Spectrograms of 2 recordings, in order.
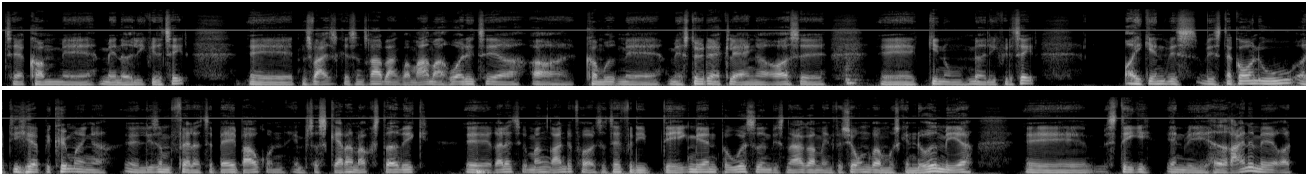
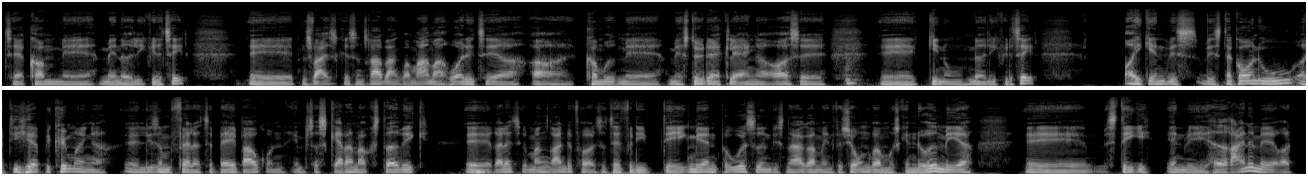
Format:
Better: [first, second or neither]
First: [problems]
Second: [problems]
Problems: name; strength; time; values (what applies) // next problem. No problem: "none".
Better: second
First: high-pitched whine; noticeable; throughout; 5.5 kHz, 10 dB below the speech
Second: none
